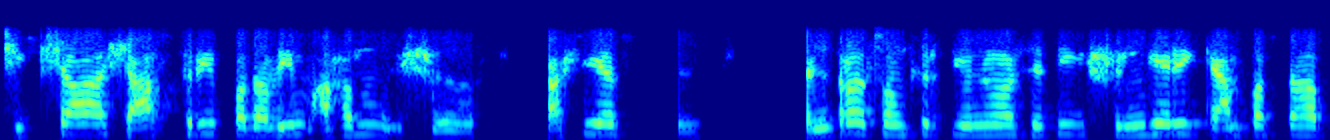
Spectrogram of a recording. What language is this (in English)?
Sanskrit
